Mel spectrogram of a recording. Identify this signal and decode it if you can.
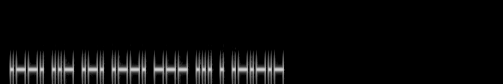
Morse code, heard as a keyed tone, about 40 wpm, 700 Hz. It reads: PURPOSE.
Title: Sentences from Top 1400 Words 40wpm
